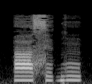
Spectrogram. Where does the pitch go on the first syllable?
low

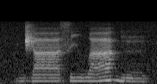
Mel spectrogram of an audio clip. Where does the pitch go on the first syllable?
low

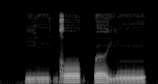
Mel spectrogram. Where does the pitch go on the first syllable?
low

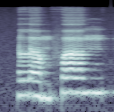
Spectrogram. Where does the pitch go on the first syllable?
low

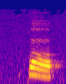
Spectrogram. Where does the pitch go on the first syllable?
falling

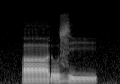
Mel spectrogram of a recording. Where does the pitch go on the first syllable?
low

